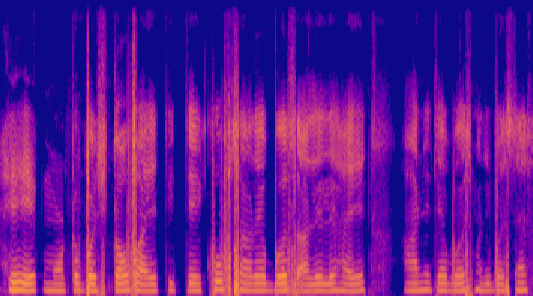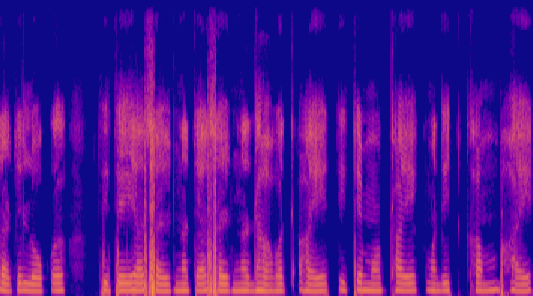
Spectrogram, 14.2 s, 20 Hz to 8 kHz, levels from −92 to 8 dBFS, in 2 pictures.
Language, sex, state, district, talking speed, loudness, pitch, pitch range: Marathi, female, Maharashtra, Solapur, 135 wpm, -26 LUFS, 195 Hz, 190-200 Hz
